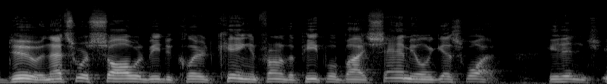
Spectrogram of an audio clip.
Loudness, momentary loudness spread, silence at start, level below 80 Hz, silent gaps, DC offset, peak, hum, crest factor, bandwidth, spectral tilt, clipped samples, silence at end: -31 LUFS; 10 LU; 0 s; -66 dBFS; none; under 0.1%; -12 dBFS; none; 20 dB; 16 kHz; -4.5 dB/octave; under 0.1%; 0 s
